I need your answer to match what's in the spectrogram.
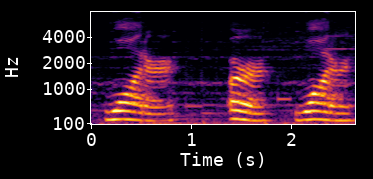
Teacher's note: There are two sounds here, the flat T and the R sound.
